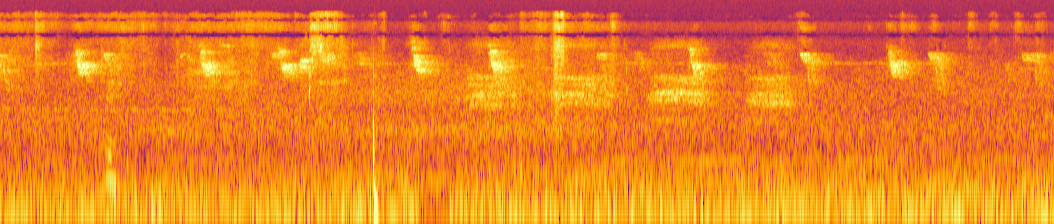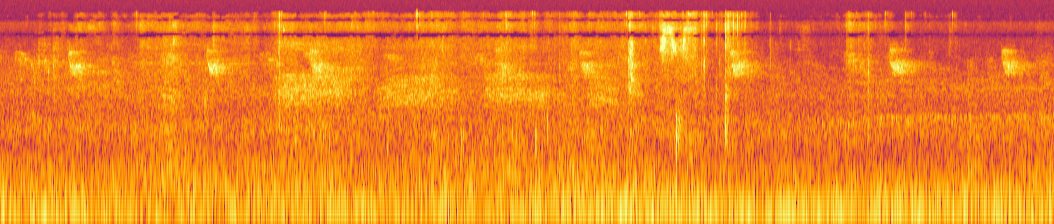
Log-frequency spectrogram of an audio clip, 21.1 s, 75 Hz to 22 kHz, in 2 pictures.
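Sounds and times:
birds calling: 0:00.0 - 0:08.2, 0:10.2 - 0:18.1
steady low rumble: 0:00.0 - 0:21.0.

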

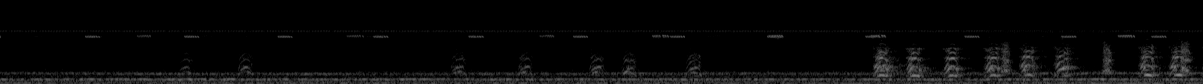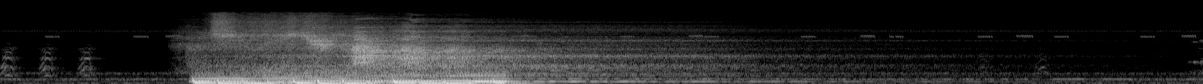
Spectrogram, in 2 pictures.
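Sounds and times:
steady low hum: 0:07.3 - 0:24.0
dogs barking faintly: 0:08.7 - 0:13.1.

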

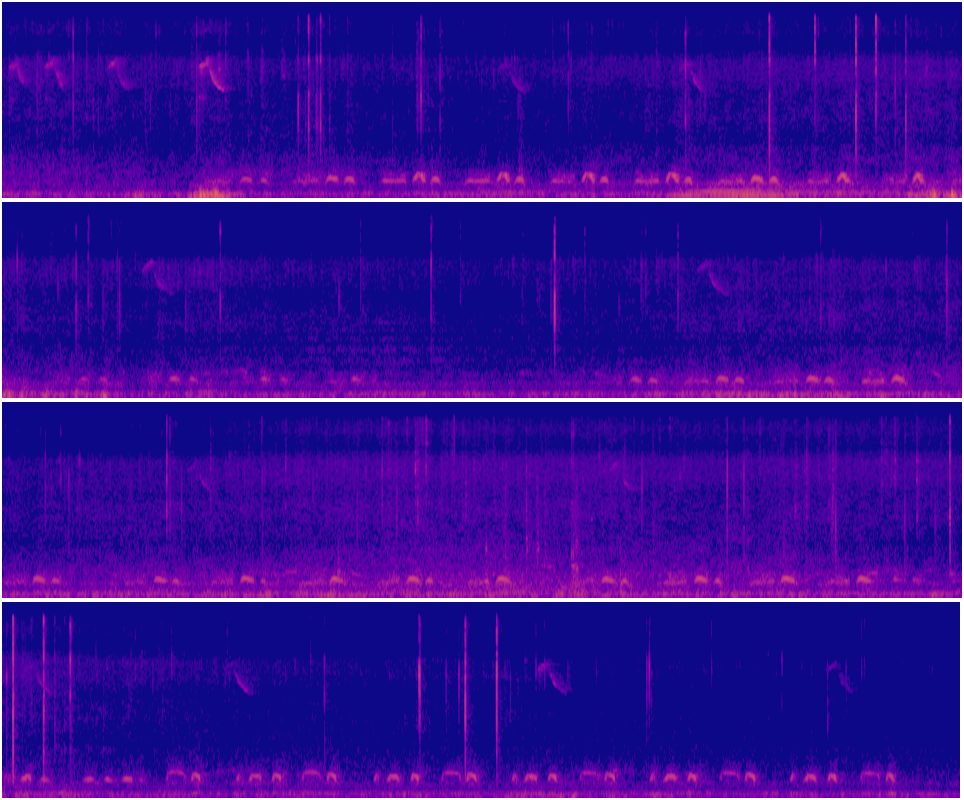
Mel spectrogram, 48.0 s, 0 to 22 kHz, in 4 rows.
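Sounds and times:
faint dove cooing: 0:02.4 - 0:16.8, 0:18.8 - 0:47.3.

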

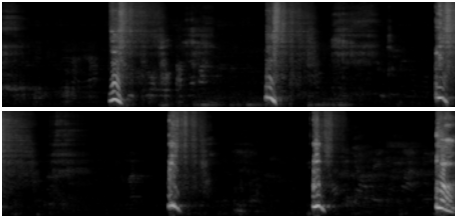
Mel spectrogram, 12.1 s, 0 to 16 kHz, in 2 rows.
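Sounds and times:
man grunting with effort: 0:01.4 - 0:01.9, 0:03.5 - 0:04.0, 0:05.8 - 0:06.2, 0:08.3 - 0:08.7, 0:10.2 - 0:10.5.

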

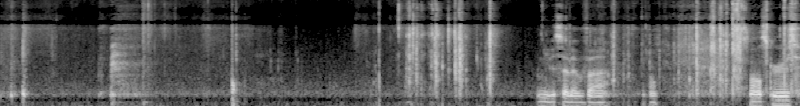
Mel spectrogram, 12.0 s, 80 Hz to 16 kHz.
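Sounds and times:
sharp handling clicks and knocks: 0:05.6 - 0:07.5, 0:08.4 - 0:12.0
screwdriver case clicks and rattles: 0:06.0 - 0:07.5.

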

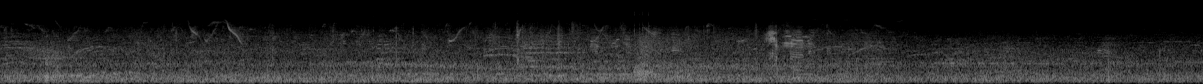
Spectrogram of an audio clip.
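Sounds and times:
birds chirping: 0:05.9 - 0:09.0.

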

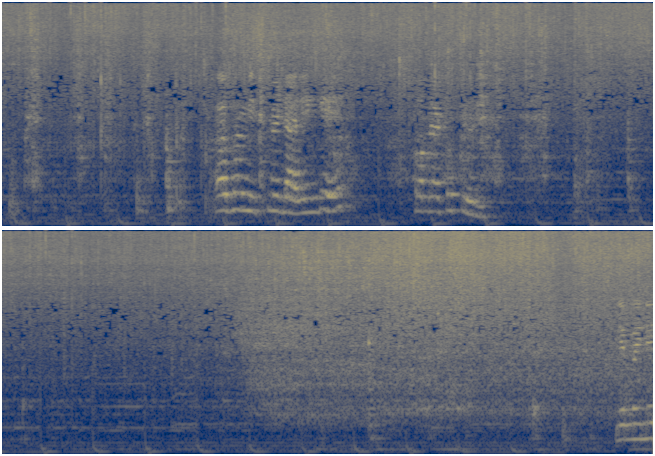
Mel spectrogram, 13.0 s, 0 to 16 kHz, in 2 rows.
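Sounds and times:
wooden spatula stirring: 0:00.0 - 0:06.0
vegetables sizzling in a pan: 0:00.0 - 0:13.0.

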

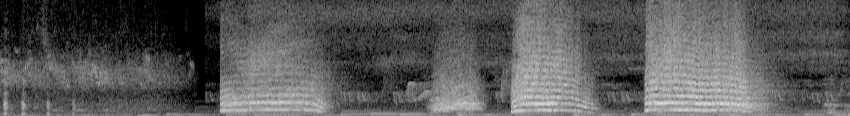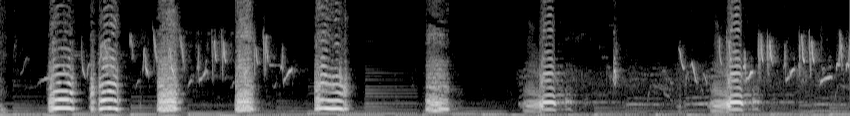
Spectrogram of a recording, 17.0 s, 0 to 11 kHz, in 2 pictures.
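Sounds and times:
geese honking: 0:02.2 - 0:12.1, 0:12.8 - 0:13.1, 0:13.7 - 0:16.3.

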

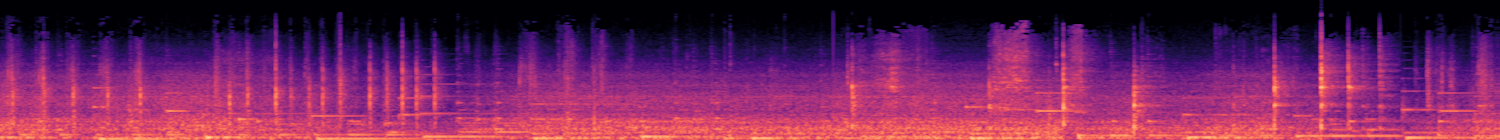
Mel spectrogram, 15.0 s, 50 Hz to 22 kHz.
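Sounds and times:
background music with bass: 0:00.0 - 0:15.0
knife scraping chopping board: 0:05.2 - 0:06.2, 0:08.5 - 0:09.3, 0:09.9 - 0:11.5, 0:14.3 - 0:15.0.

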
